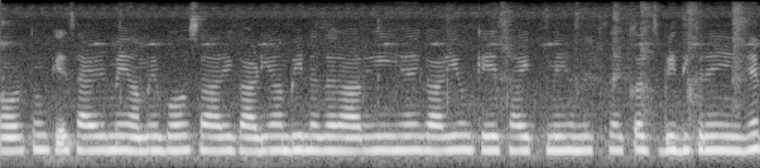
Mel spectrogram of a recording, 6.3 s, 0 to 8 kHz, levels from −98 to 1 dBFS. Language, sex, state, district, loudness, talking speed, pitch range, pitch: Hindi, female, Bihar, West Champaran, -12 LUFS, 215 wpm, 210-215 Hz, 215 Hz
